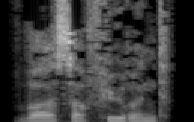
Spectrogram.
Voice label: "wasserführend", German; adjectives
